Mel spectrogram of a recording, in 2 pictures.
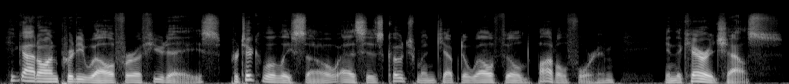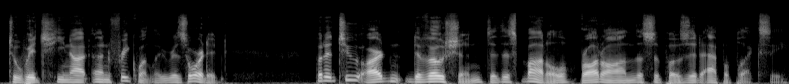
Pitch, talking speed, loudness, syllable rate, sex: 105 Hz, 165 wpm, -20 LUFS, 4.9 syllables/s, male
